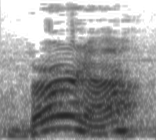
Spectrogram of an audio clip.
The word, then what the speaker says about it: Byrna: A company called pronounced burna come out with a design where the pistol and their rifles are non-lethal but they will do damage.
